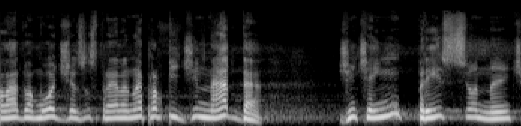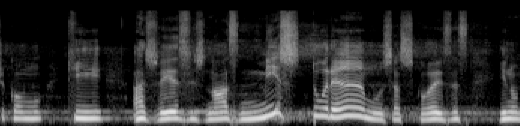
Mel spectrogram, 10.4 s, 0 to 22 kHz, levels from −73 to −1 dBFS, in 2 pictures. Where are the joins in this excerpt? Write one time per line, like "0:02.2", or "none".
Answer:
0:01.6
